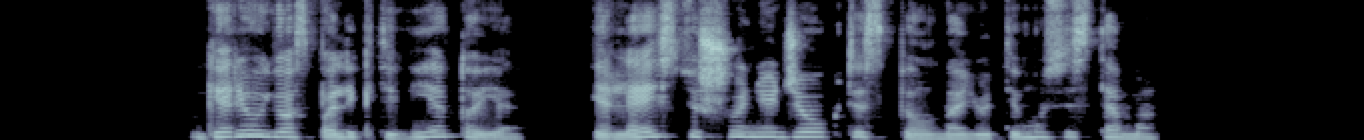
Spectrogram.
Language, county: Lithuanian, Šiauliai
